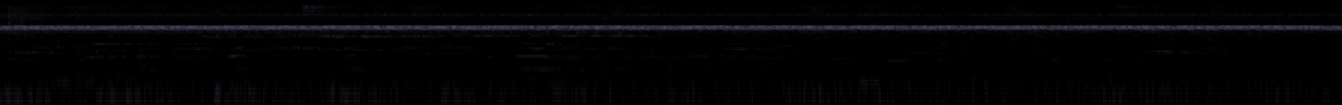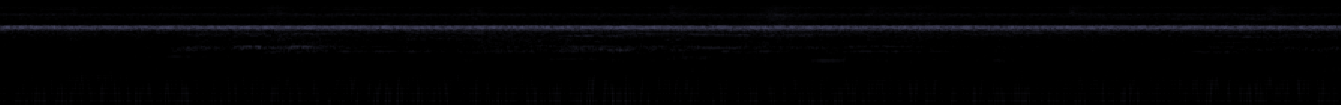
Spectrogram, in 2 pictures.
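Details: Rural crickets chirping at night, heard from indoors: one steady, piercing high-pitched trill that never pauses, over a soft low rumble and faint scattered lower tones.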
